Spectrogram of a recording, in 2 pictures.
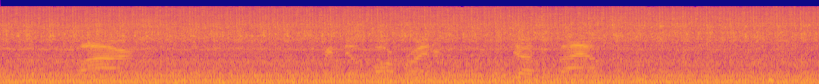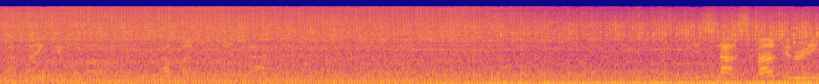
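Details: Later-model IH Farmall Cub tractor before tune-up, choke linkage disconnected, jump-started after a dead battery: idle stumbling and hunting instead of settling; runs real bad from a worn carburetor needing adjustment.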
